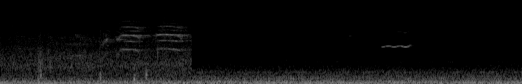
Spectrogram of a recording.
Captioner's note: chirping birds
